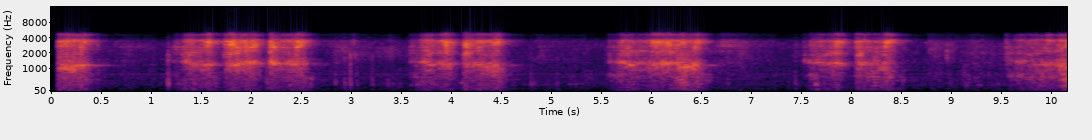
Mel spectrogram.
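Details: Man snoring loudly: repeated harsh, rattling breath noises in irregular bursts, about 30 a minute.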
